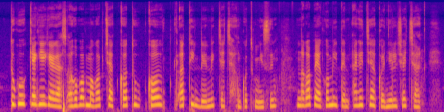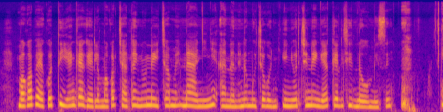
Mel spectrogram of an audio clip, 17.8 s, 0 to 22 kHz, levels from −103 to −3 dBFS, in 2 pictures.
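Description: A speech recording with nothing technically wrong with it.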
